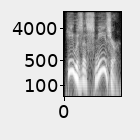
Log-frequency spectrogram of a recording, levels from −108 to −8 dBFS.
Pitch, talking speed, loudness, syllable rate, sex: 175 Hz, 210 wpm, -15 LUFS, 4.8 syllables/s, male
